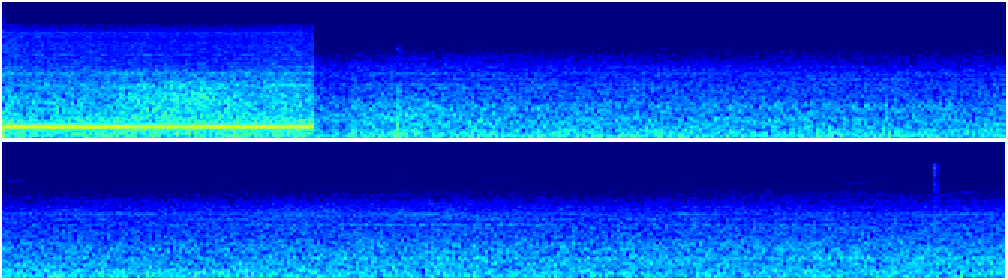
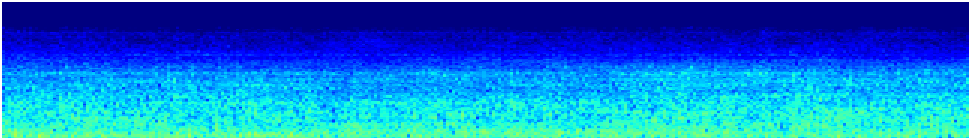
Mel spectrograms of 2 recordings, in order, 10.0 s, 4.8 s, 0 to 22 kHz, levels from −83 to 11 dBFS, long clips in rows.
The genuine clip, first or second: first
